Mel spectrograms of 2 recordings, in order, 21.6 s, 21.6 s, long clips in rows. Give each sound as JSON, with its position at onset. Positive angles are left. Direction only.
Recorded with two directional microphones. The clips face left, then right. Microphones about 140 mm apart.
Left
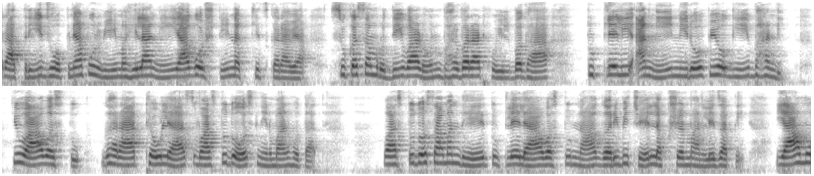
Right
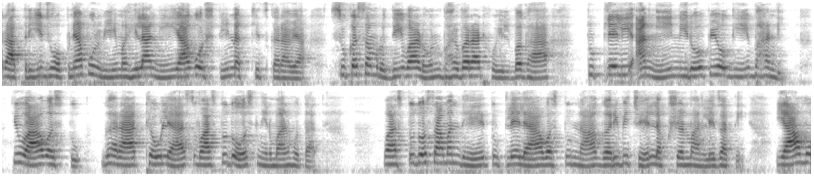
{"t": 0.0, "sound": "a woman's voice", "side_deg": 20}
